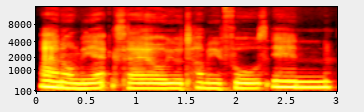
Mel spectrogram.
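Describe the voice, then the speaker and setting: A woman leading a guided body scan meditation in a gentle, soothing, instructional manner. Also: on the low side, steady tone, unhurried. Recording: dull, lo-fi, roomy echo.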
